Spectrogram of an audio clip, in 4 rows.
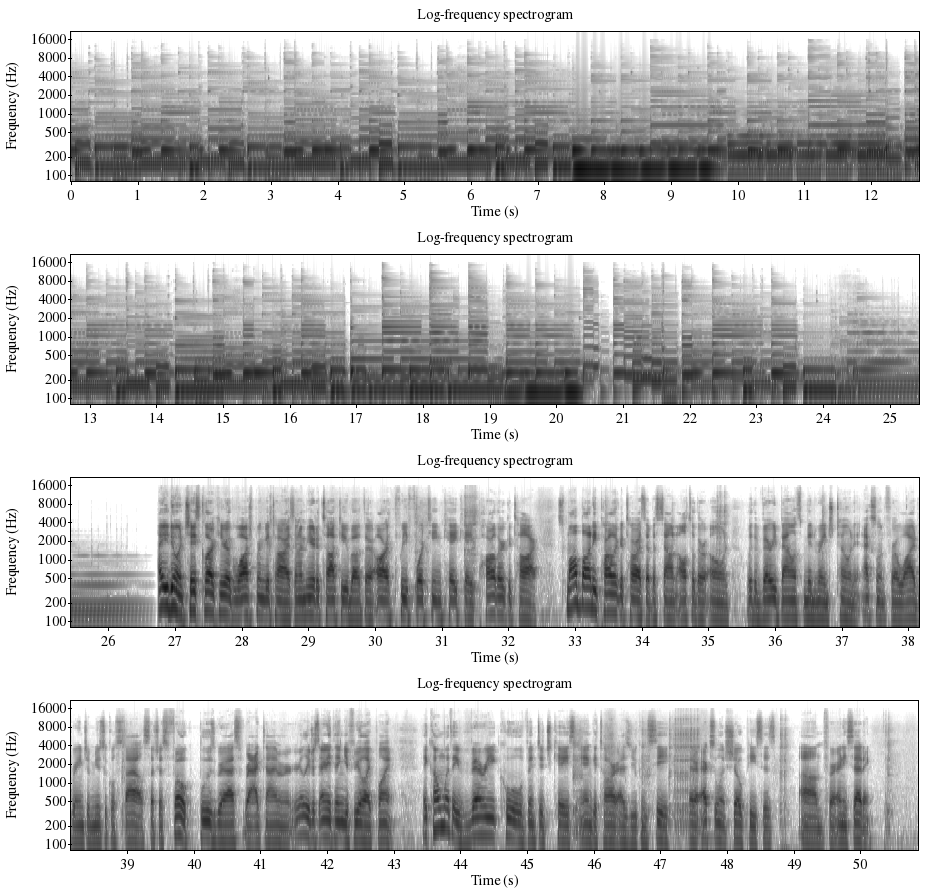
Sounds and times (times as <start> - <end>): Speech: 26.8 - 50.2.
